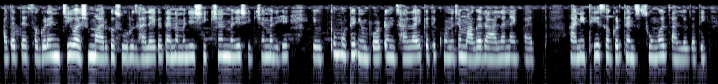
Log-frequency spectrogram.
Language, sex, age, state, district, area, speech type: Marathi, female, 18-30, Maharashtra, Wardha, rural, spontaneous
